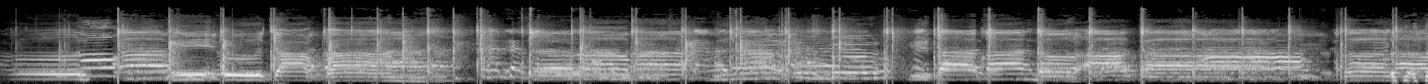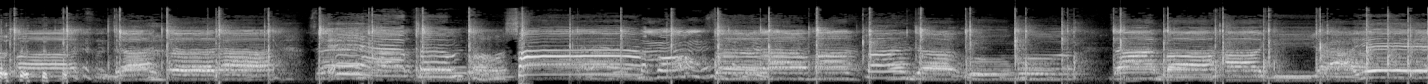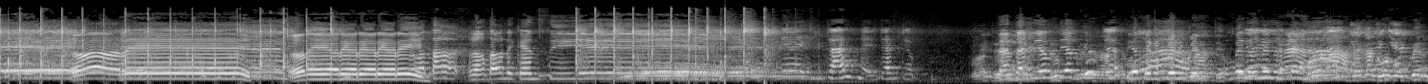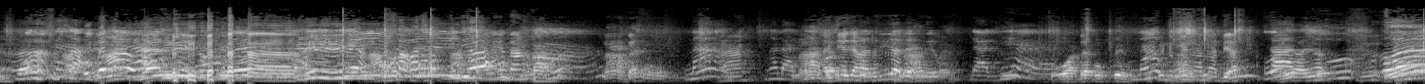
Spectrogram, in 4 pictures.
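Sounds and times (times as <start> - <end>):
people clapping along: 0.0 - 32.9, 33.6 - 36.8, 44.0 - 47.9, 54.6 - 55.4, 56.7 - 57.0
group singing a celebration song: 0.0 - 57.0.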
